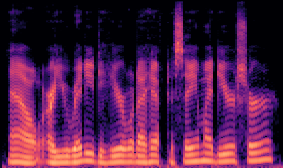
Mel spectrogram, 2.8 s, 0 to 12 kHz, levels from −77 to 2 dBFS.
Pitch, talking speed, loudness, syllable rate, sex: 135 Hz, 295 wpm, -15 LUFS, 6.0 syllables/s, male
